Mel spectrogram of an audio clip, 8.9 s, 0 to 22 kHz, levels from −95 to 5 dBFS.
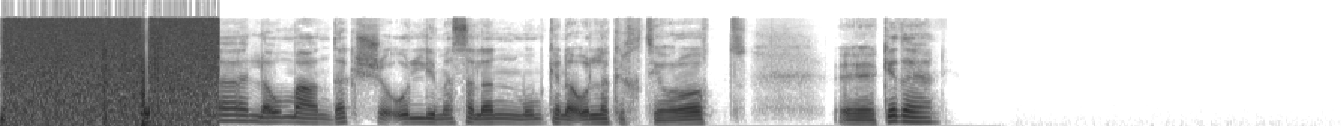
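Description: From 0.00 to 1.46 s the speech is replaced by loud broadband noise. These are samples built from the wrong bytes. Each value was assembled with its bytes misaligned or swapped. The rapidly changing low bits became the dominant part, giving a harsh hiss.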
